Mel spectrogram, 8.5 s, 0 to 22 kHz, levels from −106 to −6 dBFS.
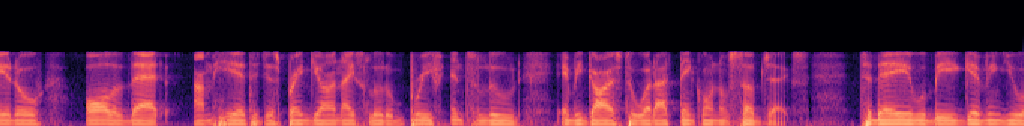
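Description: Nothing stood out on listening to this speech, which comes over a call path whose band stops around 4 kHz, as fits a G.711 mu-law link.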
